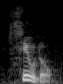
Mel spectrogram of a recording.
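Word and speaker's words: pseudo: সিউডো, উচ্চারণটা মনে রাখবে পি এস ইউ ইউ ডিও, পি এস ই ইউ ডিও, সিউডো false মিথ্যা, সিউডোনিম ছদ্মনাম, সিউডোনিম ছদ্মনাম।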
